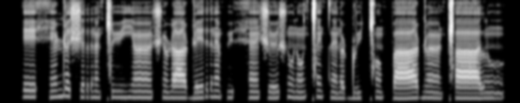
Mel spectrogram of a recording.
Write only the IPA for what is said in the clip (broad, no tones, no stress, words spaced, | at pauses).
e hẽ ɖəʃərœ̃ǀyː jœ̃ːʃœ̃ɳaː ɖerɛ̃py hɛ̃ ʃøʃũ ɾõǀẽt̪ɛ̃ɾœ ɖyǀõ paːɖœ̃ː ǁaːlũ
